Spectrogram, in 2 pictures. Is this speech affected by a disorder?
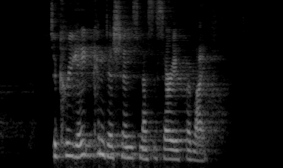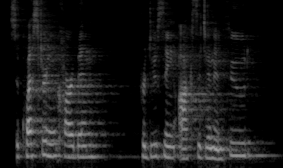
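No.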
